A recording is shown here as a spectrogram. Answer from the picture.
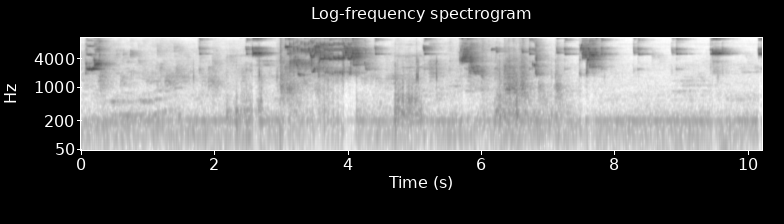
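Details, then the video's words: Lovebird chattering with bursts of shrill, scratchy squawks and clipped high chirps, coming in irregular rapid runs with brief gaps. "Bagaimana cara agar Love Bird mau Ngekek"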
